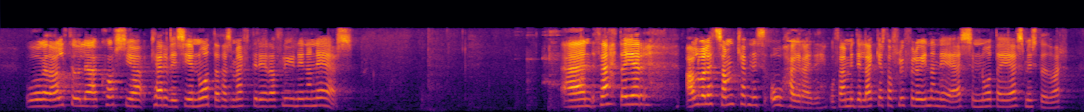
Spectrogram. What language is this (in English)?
Icelandic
